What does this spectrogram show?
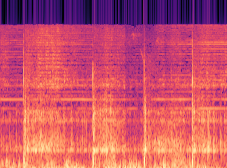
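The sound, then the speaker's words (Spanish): A ball fitted with a bell is dribbled, bouncing four times about a second apart with sharp thuds, while the bell inside keeps up a steady faint jingle between bounces. “Vamos entonces, yo me voy, voy a ir driviando la bola y me voy a ir acomodando.”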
